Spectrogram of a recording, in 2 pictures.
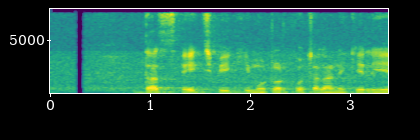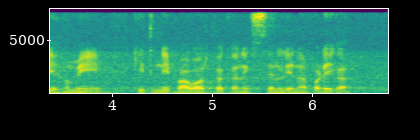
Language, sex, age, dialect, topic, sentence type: Hindi, male, 31-35, Marwari Dhudhari, agriculture, question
